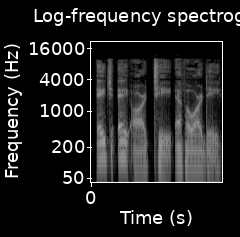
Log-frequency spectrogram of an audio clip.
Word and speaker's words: Hartford: Thus, Worcester, Ohio, became Wooster, Worcester, and Hertford, Connecticut, became Hartford, Hartford.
